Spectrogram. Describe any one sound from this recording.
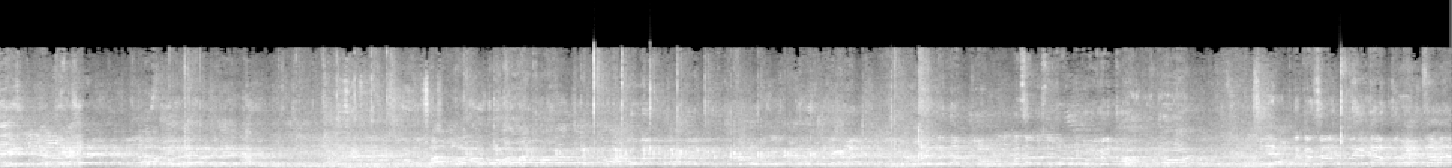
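A large crowd shouts and cheers in an indoor arena.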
